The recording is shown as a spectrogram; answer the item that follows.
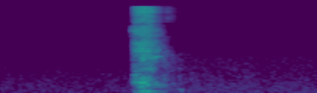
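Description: One short, sharp burst of breath noise from a person close to the microphone, about a second in and lasting about a third of a second.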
